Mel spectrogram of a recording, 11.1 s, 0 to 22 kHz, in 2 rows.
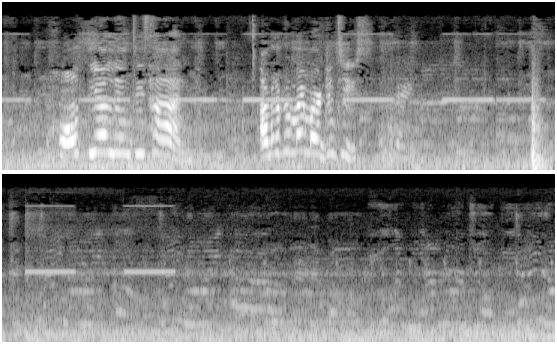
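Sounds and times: car warning chime beeping: 0.0s - 8.3s
music: 0.0s - 11.0s
loud thump: 5.2s - 5.7s.

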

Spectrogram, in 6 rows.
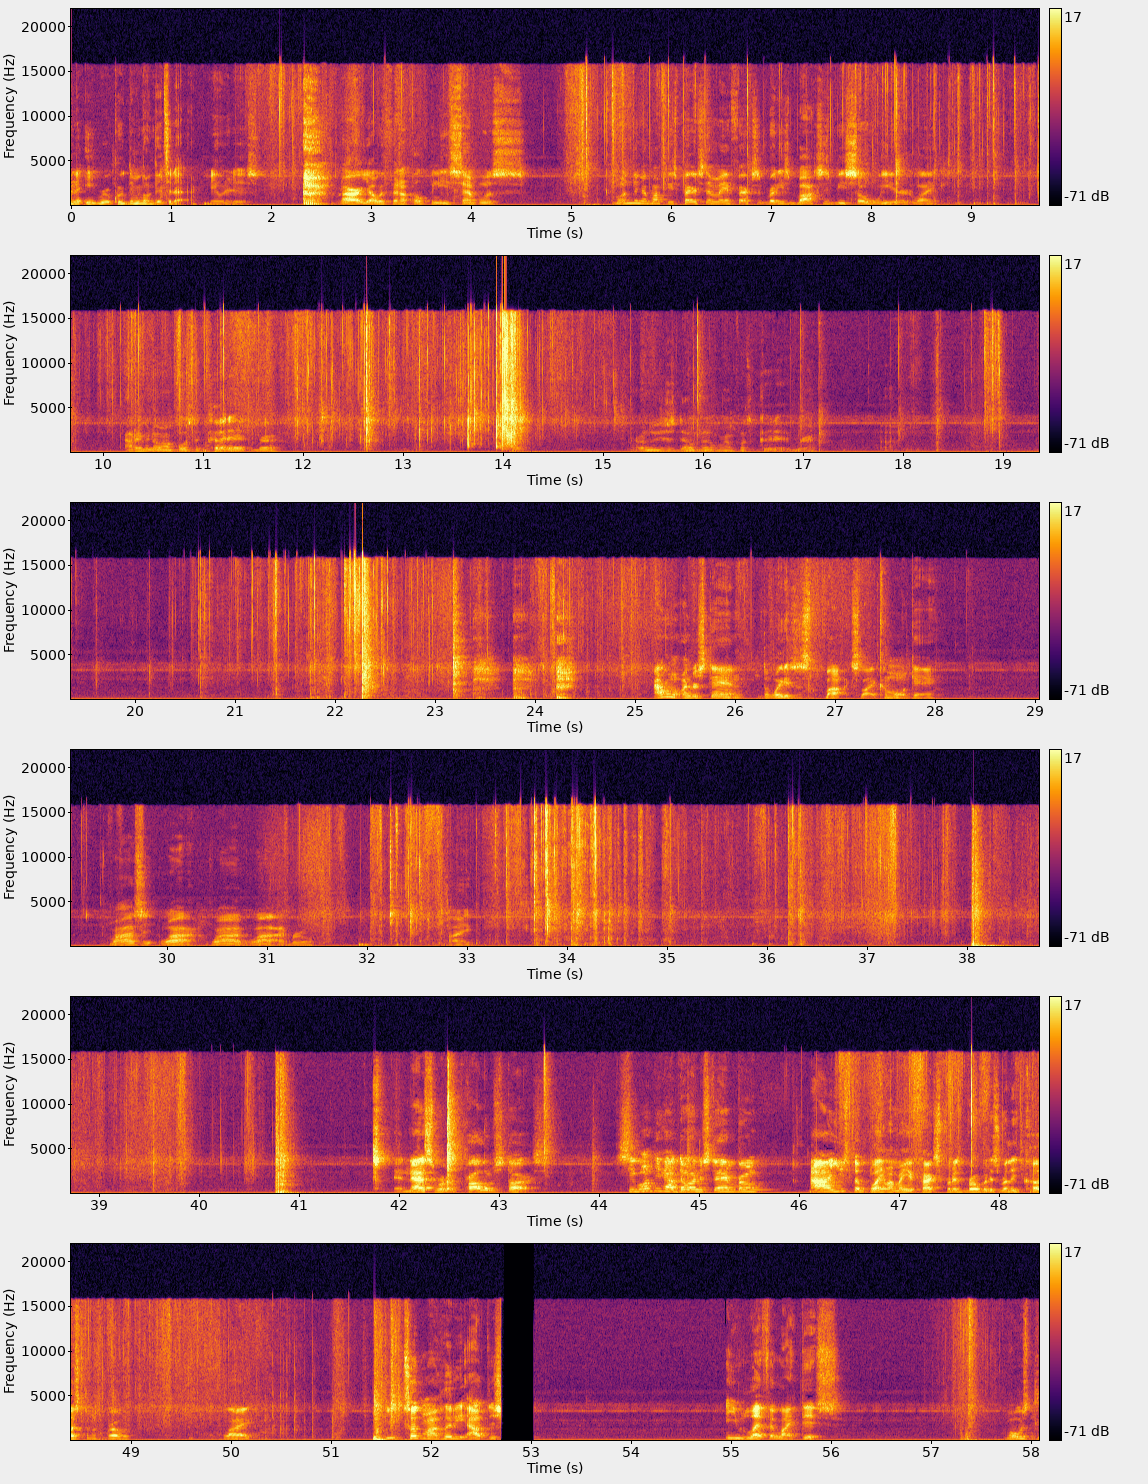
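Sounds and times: plastic wrapping crinkling: 1.8s - 2.3s, 4.8s - 16.1s, 18.3s - 23.4s, 24.0s - 27.1s, 31.2s - 40.8s, 46.3s - 51.3s, 57.0s - 57.8s
packing tape crackling: 4.7s - 16.1s, 18.3s - 23.4s, 24.0s - 26.9s, 31.5s - 40.8s, 46.3s - 51.2s
cardboard box tearing: 32.1s - 35.1s
sharp thumps: 40.7s - 41.2s.

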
